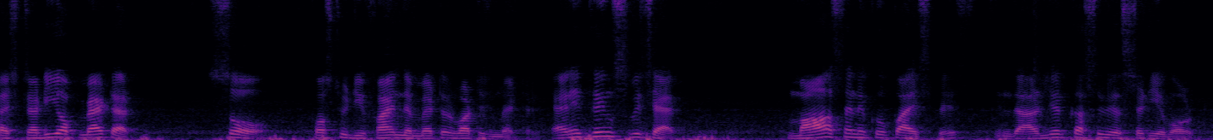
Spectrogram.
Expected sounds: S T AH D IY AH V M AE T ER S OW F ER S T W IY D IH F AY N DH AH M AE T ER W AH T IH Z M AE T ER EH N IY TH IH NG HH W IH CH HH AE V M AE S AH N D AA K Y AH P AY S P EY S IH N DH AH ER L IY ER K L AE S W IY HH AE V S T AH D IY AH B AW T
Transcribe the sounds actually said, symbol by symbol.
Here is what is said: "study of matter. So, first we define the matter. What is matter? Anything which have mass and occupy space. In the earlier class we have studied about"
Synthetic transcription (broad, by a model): S T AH D IY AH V M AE T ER S OW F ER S T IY D IH F AY N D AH M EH T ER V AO T IH Z M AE T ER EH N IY T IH NG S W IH CH HH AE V M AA S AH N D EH K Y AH P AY S P EY S IH N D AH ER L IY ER K AH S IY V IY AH S T AH D IY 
